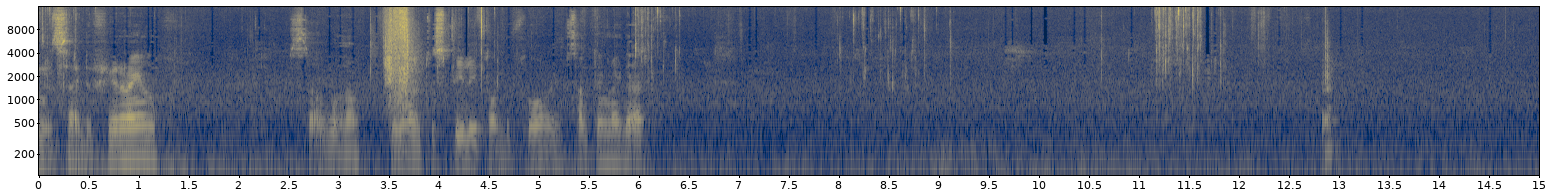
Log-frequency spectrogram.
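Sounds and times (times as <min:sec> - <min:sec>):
liquid splashing into plastic tub: 0:06.0 - 0:06.5, 0:08.0 - 0:09.1, 0:11.1 - 0:12.3.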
